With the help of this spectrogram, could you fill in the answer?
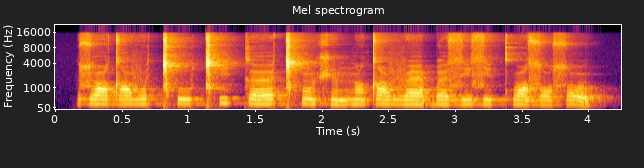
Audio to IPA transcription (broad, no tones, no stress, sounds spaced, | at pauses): z o dˤ æ v ə ǀʰ u ǀʰ i k ɜ ǀʰ õ ʃ ə̃ ŋʷ æ̃ tˤ i v æ ɓ ɜ z i z i kʷʰ ə zˤ o sˤ u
